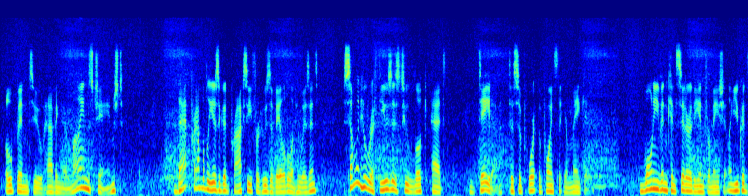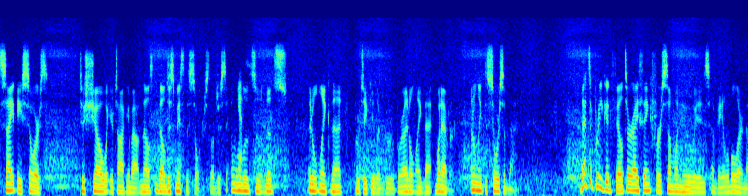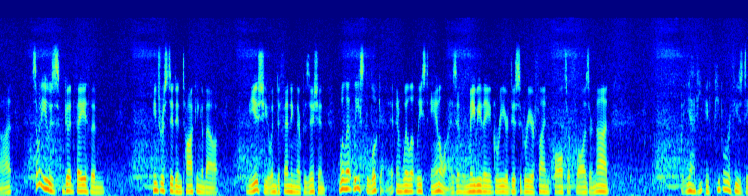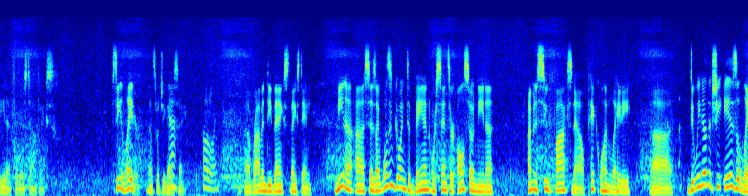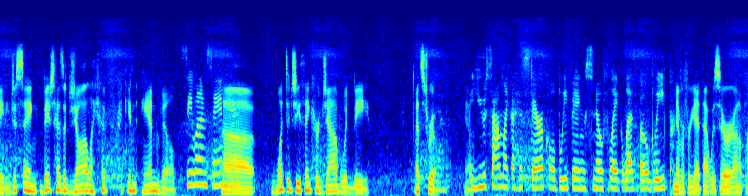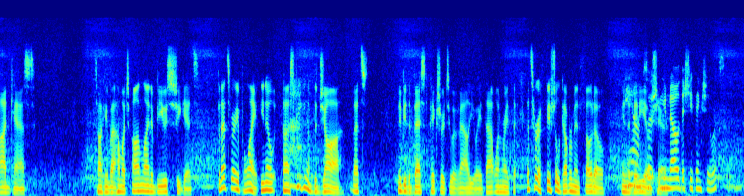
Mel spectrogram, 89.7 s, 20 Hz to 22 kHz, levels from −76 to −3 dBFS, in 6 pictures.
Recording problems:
high frequencies cut off; noticeable; nothing above 8 kHz
hiss; noticeable; throughout; 15 dB below the speech

